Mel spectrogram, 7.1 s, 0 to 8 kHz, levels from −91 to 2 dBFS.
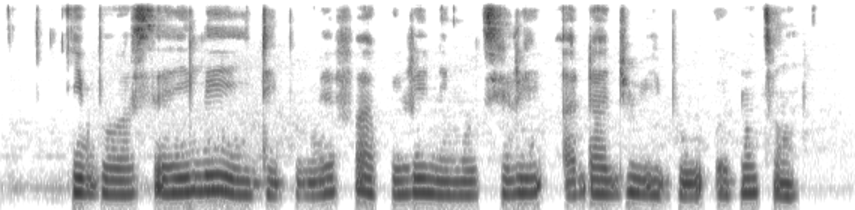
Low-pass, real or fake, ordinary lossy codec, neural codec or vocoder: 7.2 kHz; real; none; none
